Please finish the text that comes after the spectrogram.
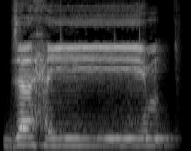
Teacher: جحیم، پہلے جیم ہے، یہ جیم کا نقطہ ہے، پھر درمیان میں ہا ہے، تو ہا کو گلے سے ادا کریں گے، حلق سے نکالیں گے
